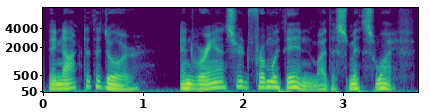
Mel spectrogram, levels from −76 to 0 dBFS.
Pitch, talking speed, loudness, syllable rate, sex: 115 Hz, 225 wpm, -17 LUFS, 5.8 syllables/s, male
